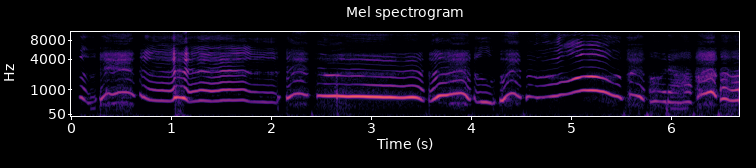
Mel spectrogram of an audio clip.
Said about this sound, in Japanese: 涙はストレス軽減するんです。ほら、一緒にいっぱい泣いて、ついて疲れていっちゃいましょう。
